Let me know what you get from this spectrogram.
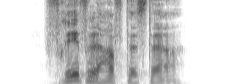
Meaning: inflection of frevelhaft: 1. strong/mixed nominative masculine singular superlative degree 2. strong genitive/dative feminine singular superlative degree 3. strong genitive plural superlative degree
- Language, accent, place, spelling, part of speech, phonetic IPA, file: German, Germany, Berlin, frevelhaftester, adjective, [ˈfʁeːfl̩haftəstɐ], De-frevelhaftester.ogg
